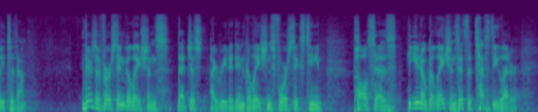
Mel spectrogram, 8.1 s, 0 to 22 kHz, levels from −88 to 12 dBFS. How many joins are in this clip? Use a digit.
3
